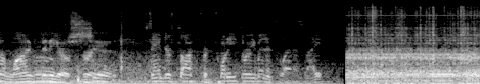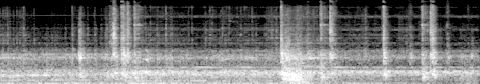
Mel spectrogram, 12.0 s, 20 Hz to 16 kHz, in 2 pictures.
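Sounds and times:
tram hum and rattle: 4.4 - 12.0.

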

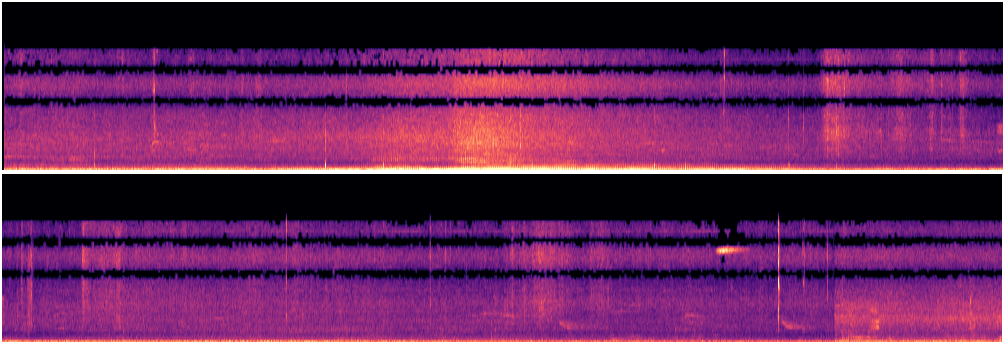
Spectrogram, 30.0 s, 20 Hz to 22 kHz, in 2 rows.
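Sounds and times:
motor engine humming: 0.0 - 22.4.

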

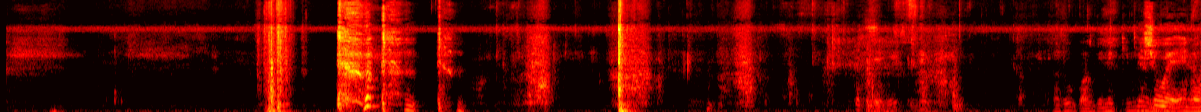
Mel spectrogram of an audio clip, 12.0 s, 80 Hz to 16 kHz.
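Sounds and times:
person clearing throat: 3.4 - 4.7
person coughing: 3.4 - 4.7.

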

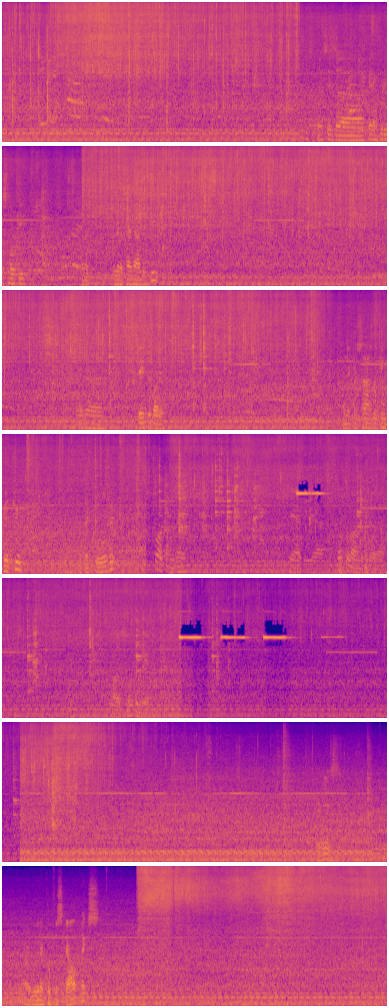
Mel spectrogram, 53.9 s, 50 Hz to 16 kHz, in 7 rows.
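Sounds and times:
steak sizzling in a pan: 0.0 - 6.0, 9.3 - 22.0, 38.2 - 41.9, 48.9 - 53.9
smoke alarm beeping: 7.1 - 8.8, 9.6 - 15.7, 17.4 - 25.2, 28.8 - 32.2, 34.2 - 45.8.

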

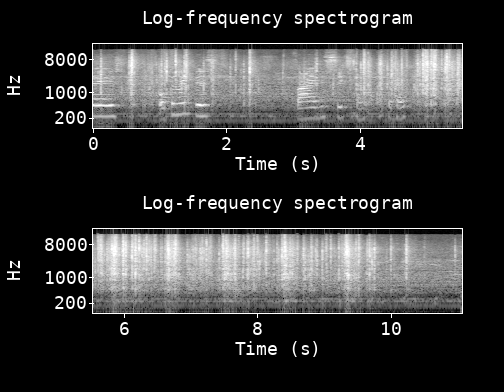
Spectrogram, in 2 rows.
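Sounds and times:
paper bag crinkling: 0.1 - 10.5
hard pellets rattling in a bag: 3.5 - 10.1.

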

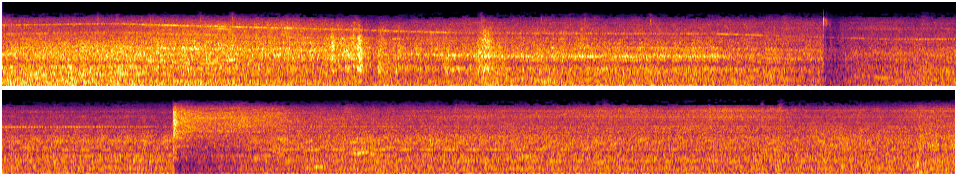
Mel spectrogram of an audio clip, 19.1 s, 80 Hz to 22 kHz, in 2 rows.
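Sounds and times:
freight train rolling past: 0.0 - 19.0.

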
